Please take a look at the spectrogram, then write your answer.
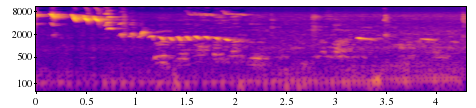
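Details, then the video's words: Young white-rumped shama learning to sing: a quick cascade of chirpy, twittering notes sliding from high to middle pitch over the first two seconds, then softer scattered notes, over a steady low hum. "murai batu pastol belajar bunyi"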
